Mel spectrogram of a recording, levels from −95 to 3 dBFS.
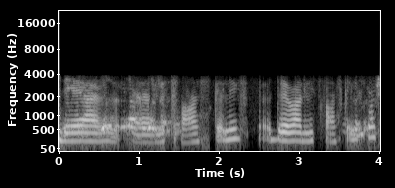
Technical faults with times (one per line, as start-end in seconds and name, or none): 0.00-4.01 G.729 codec
0.54-1.51 other side's voice leaking through
0.79-0.90 speech suppressed in double talk
1.79-1.90 VoIP packet loss concealed by the speech codec
3.54-4.01 other side's voice leaking through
